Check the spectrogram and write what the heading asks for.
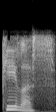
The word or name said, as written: keyless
